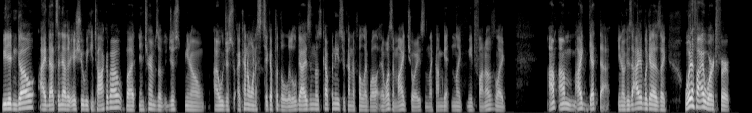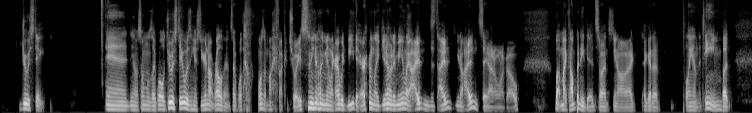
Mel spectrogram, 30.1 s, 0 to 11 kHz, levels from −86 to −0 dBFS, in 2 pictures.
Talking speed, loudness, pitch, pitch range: 290 wpm, -24 LUFS, 120 Hz, 105-135 Hz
